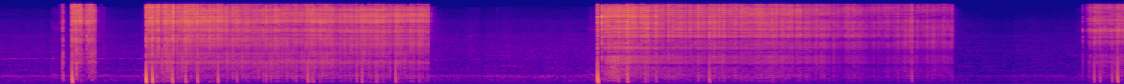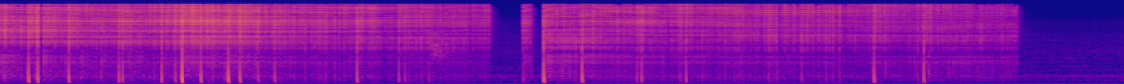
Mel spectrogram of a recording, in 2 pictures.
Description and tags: Welding MIG metal light
MIG welding process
